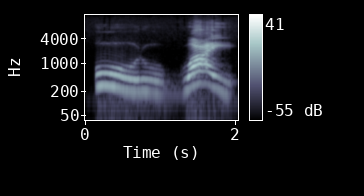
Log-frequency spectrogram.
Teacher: é a última sílaba forte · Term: oxítona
